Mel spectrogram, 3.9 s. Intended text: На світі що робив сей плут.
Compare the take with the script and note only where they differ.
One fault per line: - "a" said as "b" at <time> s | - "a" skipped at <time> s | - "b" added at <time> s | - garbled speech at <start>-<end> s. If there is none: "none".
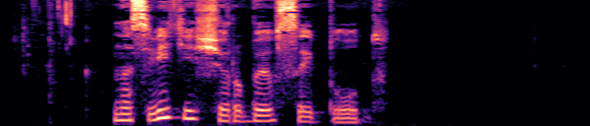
none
